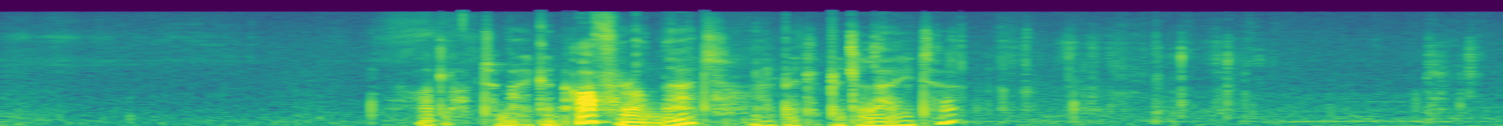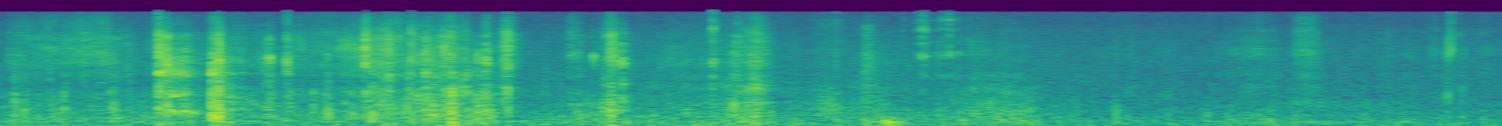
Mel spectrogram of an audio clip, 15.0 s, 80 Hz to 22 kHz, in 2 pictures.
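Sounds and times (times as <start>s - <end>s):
plastic sleeve crinkling: 3.5s - 6.4s, 7.1s - 11.4s.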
